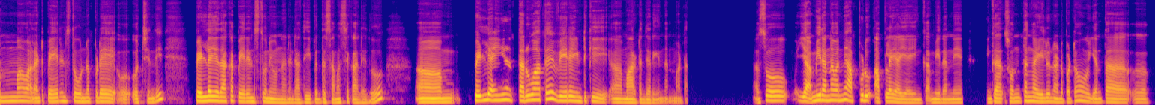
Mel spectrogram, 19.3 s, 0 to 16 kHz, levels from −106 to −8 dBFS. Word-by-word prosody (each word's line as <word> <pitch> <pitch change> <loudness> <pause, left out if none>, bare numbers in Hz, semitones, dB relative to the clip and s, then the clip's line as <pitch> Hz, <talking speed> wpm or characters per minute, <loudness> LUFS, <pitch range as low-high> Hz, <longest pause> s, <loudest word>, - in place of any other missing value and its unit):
అమ్మ 145 +2 -1 0.2
వాళ్ 145 - 0
అంటే, 130 - -6
పేరెంట్స్‌తో 145 +2 -1
ఉన్నప్పుడే, 135 +1 -1 0.3
ఒ - - -4 0.2
ఒచ్చింది. 120 - -3 0.6
పెళ్ళయ్యేదాకా 155 0 +5
పేరెంట్స్‌తోనే 130 -2 0
ఉన్నానండి 105 -1 -4
అది 110 +2 -3
పెద్ద 105 +1 -7
సమస్య 110 +4 -3
కాలేదు. 100 0 -4 0.8
ఆహ్, 125 0 +5 0.2
హ్మ్. 125 0 +1 0.5
పెళ్లయ్య 180 +2 +5 0.3
తరువాతే 195 +6 +4 0.2
వేరే 160 0 +4
ఇంటికి 145 0 -2 0.3
ఆ! - - +1 0.2
మారటం 110 -1 -1
జరిగిందనమాట. 100 -1 -7 1.2
ఆ! - - -9
So 175 - +2 0.6
yeah! - - +5
మీరన్నవన్నీ 180 +1 +3
అప్పుడు 170 +2 +1 0.2
అప్లై 135 0 -1
అయ్యాయి 100 -1 -3
ఇంకా 95 - -7
మీరన్నీ. 105 0 -3 0.5
ఇంకా 125 +2 0 0.2
సొంతంగా 135 +3 -1
ఇల్లు 135 +1 0
నడపటం 120 +7 -3 0.3
ఎంత 115 +2 -7 0.5
ఆహ్, 110 0 -5
ఆహ్, 105 - -7
135 Hz, 120 wpm, -23 LUFS, 110-160 Hz, 1.2 s, పెళ్ళయ్యేదాకా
